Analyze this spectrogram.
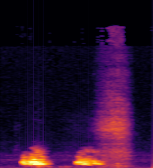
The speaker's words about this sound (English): We might have a third party here. It's the frog. Pet frog wakes up here.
